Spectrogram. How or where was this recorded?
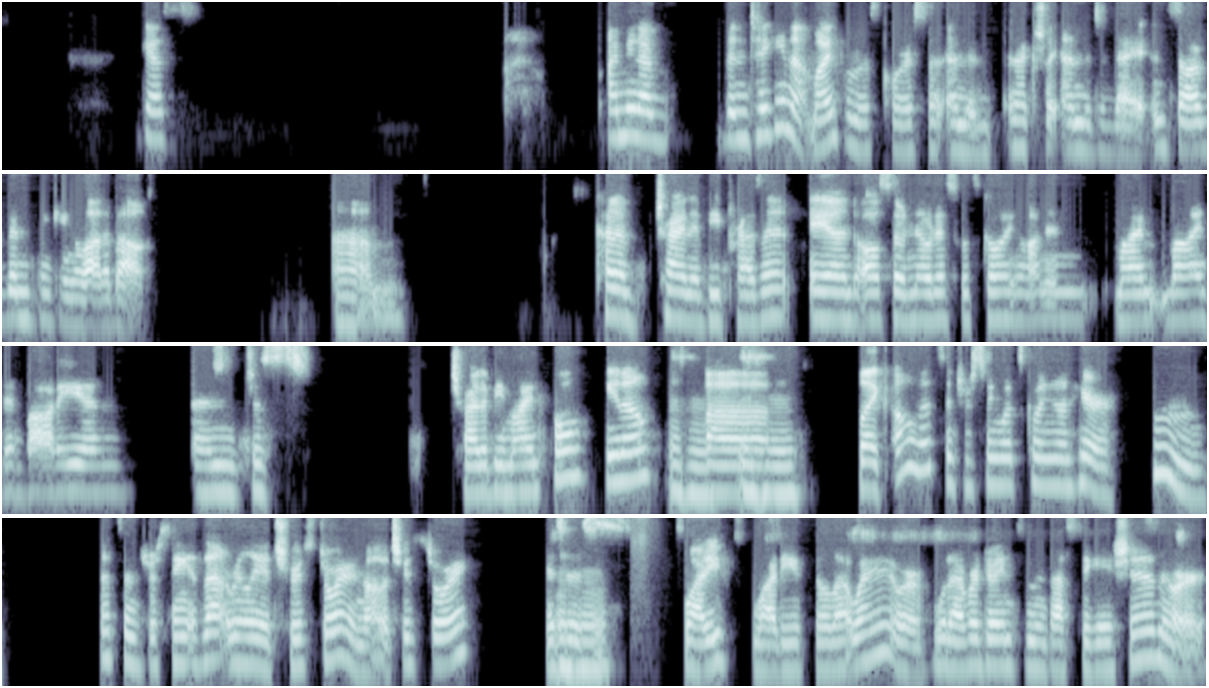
video call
